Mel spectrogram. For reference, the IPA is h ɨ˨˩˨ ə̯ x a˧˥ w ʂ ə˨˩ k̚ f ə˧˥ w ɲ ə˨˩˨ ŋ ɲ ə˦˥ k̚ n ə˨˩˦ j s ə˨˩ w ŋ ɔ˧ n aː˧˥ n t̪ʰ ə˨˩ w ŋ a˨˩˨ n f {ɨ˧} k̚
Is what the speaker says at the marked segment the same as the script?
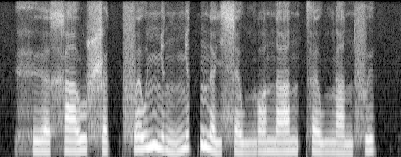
no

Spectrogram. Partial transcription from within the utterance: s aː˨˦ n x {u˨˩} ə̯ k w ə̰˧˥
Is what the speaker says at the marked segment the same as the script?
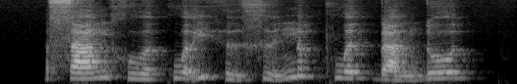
yes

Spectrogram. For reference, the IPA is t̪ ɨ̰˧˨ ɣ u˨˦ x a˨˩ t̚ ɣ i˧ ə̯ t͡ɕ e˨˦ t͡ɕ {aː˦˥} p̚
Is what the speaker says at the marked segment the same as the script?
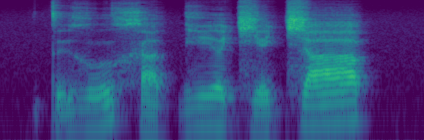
yes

